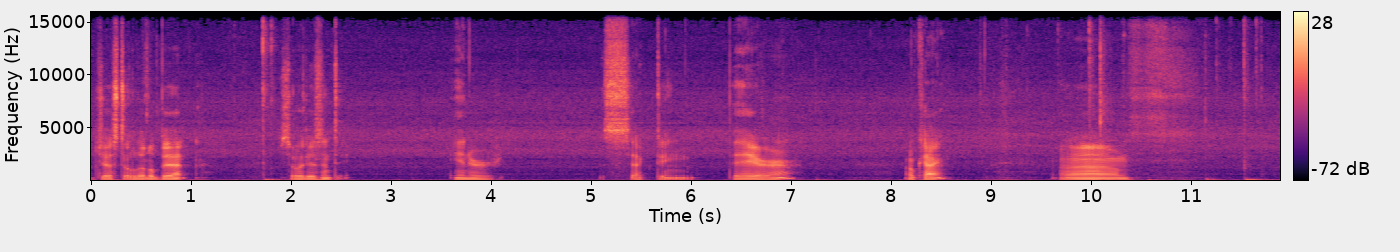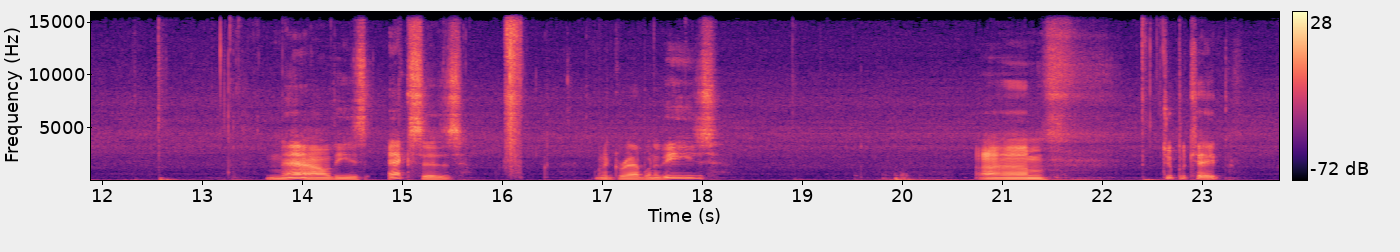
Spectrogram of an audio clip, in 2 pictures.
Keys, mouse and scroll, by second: 0.3 shift+middle click, 0.7 scroll up 2, 1.1 middle click, 1.8 z, 3.0 scroll up 1, 3.2 click, 6.9-7.4 scroll down 5, 7.4 middle click, 10.1 ctrl+KP_3, 11.2 KP_5, 11.6 z, 12.6 KP_5, 13.3 a, 14.7 middle click, 16.6 right click, 22.4 shift+d.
